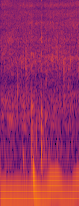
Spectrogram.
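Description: Soft-shell crab frying in hot oil for tacos, a steady, dense crackling sizzle with a few soft clinks and low thumps over it.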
